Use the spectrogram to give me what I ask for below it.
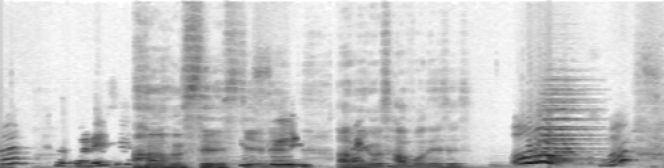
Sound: Spanish

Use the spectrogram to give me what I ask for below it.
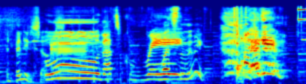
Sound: klaxon sounding; bell dings

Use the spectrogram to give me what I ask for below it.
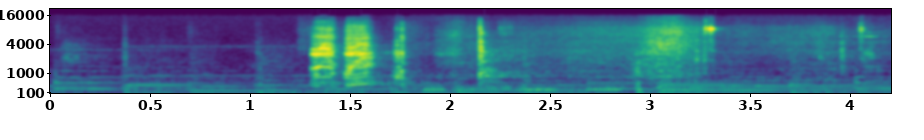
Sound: radio chatter

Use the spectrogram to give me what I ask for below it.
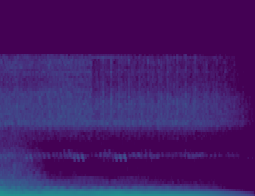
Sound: crickets chirping

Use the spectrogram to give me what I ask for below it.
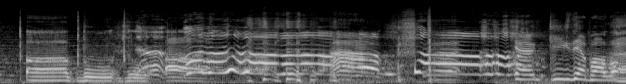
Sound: grunts excitedly

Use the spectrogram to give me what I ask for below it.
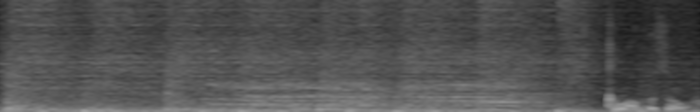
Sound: yelling

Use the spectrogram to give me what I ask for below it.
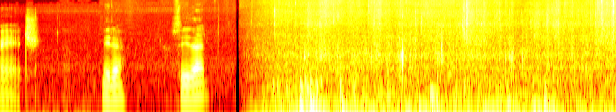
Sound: speaking in foreign language

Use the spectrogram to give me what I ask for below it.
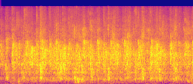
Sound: applause

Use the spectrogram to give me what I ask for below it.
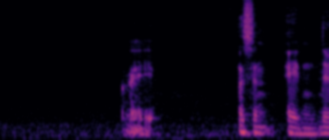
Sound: none

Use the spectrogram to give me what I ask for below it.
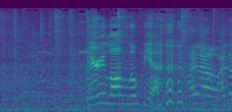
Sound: chuckling

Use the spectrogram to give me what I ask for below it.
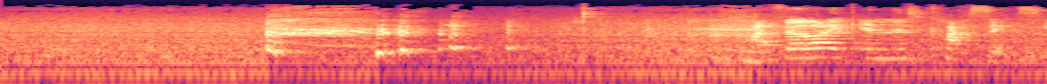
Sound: laughter

